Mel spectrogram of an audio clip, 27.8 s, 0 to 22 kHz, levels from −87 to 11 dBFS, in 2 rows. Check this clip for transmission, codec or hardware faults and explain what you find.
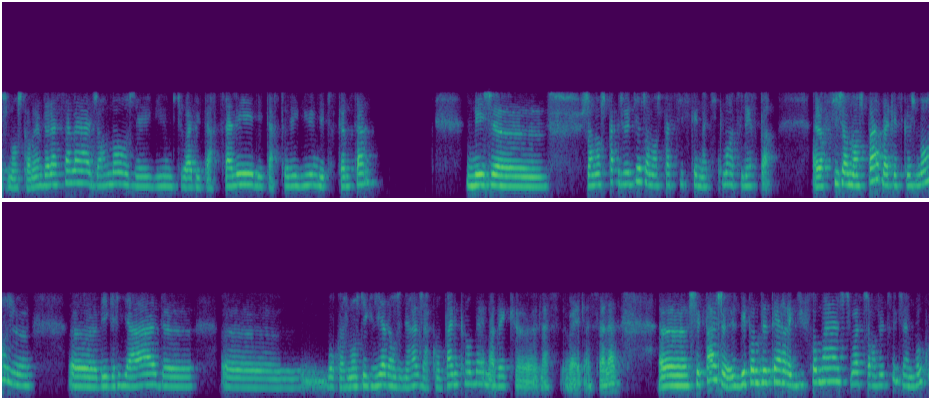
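One codec fault runs through the whole clip. The G.729 codec is audible from start to finish. The coding fits an 8 kbit/s G.729A stream. It rebuilds speech from a vocal tract filter, pitch prediction and a few pulses per frame. Nothing above 4 kHz survives. The speech sounds dull, slightly rough and synthetic.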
